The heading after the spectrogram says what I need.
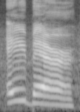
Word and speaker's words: Hebert: much i'm here with kyle a bear a bear okay don't get the pronunciation wrong I know he spells it kind of tricky so can you tell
